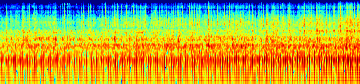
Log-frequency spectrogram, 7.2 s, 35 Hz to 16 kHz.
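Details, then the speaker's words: Vintage Craftsman 18-inch snowblower after carburetor fine-tuning, driving at full throttle: steady fast four-stroke drone with even firing, no surging or hunting; normal running. "Alright, I got it fine-tuned, and we're ready to take it for a spin."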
